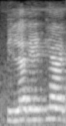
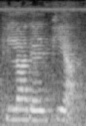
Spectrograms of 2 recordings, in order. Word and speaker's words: 필라델피아: 여러분이 되었으면 좋겠습니다 오늘은 빌라델비아 교회에 대한 말씀을 증가 할 거에요 빌라델비아 라고 우리가 이렇게 발음을 하지만 원래는 뭐예요 어떻게 바라 보네요 필라델피아 필라델피아 에요 이란 애기야 자 필라델피아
